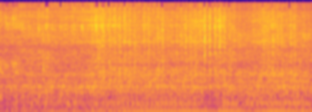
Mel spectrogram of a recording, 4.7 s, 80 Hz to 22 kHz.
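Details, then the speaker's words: Abandoned 1968 Ford XL, carburetor failing, fuel filter not filling from the tank: uneven, lumpy idle with a wavering low beat that sags and recovers, barely enough fuel coming through to keep running; fuel starvation at idle. "I know there's fuel in there cuz there's a little bit of fuel. Barely enough to keep it running coming through."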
